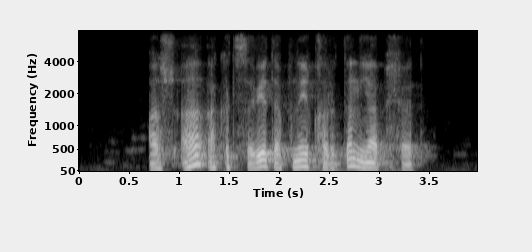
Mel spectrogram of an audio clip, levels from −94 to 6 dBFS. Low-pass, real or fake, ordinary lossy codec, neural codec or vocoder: 7.2 kHz; real; Opus, 32 kbps; none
